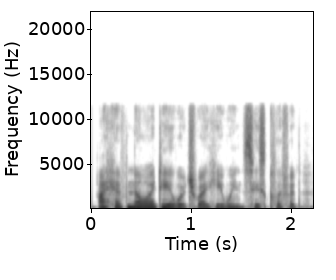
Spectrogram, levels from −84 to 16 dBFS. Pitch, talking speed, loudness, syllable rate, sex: 200 Hz, 270 wpm, -15 LUFS, 6.1 syllables/s, female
